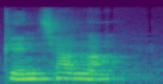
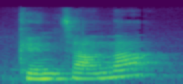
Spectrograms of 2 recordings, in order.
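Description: First: It is said as an answer, falling. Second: It is asked as a question, rising.

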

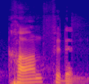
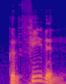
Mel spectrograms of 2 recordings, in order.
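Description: First: The stress is on the first syllable. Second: The stress is on the second syllable. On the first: The speaker calls it right. "nhưng mà ở đây là confident, đó là ngoại lệ" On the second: The speaker calls it wrong. "Bình thường chúng ta hay bị lỗi ở cái đời, hay phát âm là confident"

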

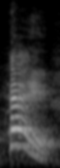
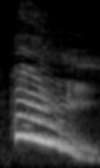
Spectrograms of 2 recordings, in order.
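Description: First: The voice is tight and pushed from the throat. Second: The voice is open and resonant from deep breath. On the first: The breath is set up for yelling at somebody. The speaker calls it wrong. "I don't want to play like hey" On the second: The breath is set up for a singing sound. The speaker calls it right. "I want to play like hey!"

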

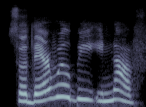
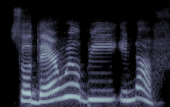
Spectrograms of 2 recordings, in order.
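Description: Both takes have the same delivery.

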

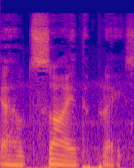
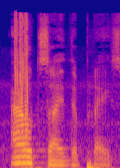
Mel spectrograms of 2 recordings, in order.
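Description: First: The second syllable of 'outside' is stressed. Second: The first syllable of 'outside' is stressed. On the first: The speaker calls it right. "but you should say outside the place" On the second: The speaker calls it wrong. "And you said outside the place"

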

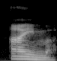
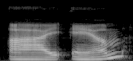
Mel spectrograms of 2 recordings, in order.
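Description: First: It is said as one contracted word, 'I'm'. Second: It is said as two separate words, 'I am'. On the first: This is the short form, a contraction. "short versions" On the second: This is the full, long form. "the long"

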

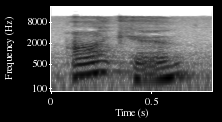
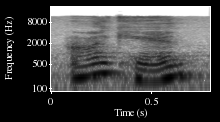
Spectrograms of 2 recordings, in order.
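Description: Both takes have the same delivery.

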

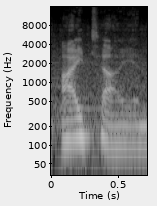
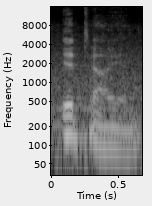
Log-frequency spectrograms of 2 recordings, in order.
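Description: First: The first vowel sounds like 'eye'. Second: The first vowel sounds like 'ih', as in Italy. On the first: The speaker calls it wrong. "it's not Italian" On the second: The speaker calls it right. "it's Italian. Because it's Italy"

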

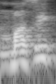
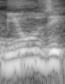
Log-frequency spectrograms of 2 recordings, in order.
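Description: First: The first syllable sounds like 'muh'. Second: The first syllable sounds like 'myoo'. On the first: The speaker calls it wrong. "ಮ್ಯೂಸಿಕ್ ಎಲ್ಲ ಮಸಿಕ್ ಅಂತ ಬರಲ್ಲ" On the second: The speaker calls it right. "ಅದು ಮ್ಯೂಸಿಕ್ ಅಂತಲೇ ಬರುತ್ತೆ"

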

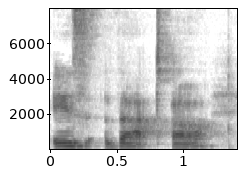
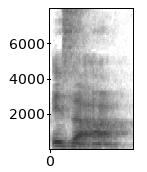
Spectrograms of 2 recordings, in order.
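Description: First: Each word is said clearly and in full. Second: The words are squashed together and reduced. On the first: "instead of saying" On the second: "it sounds like"

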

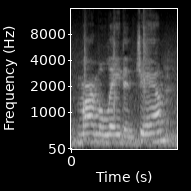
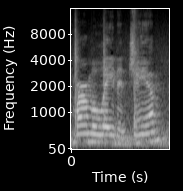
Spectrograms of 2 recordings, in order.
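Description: Both takes have the same delivery.

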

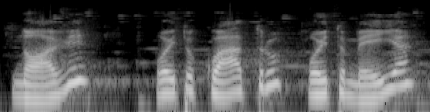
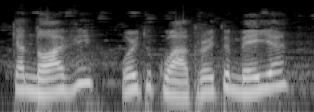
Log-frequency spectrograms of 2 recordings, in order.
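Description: First: The number is said slowly. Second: The number is said fast.

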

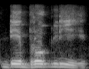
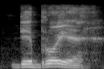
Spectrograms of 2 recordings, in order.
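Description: First: The name is pronounced in an anglicized way. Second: The name is pronounced in a French way. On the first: "Saya selalu sebut de Broglie" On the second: "dia cakap dia French kan"

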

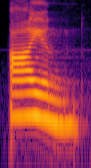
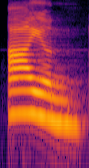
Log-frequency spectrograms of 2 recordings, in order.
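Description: The two takes are said the same way.

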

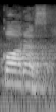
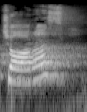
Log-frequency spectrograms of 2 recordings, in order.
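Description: First: The word begins with a k sound. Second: The word begins with a ch sound. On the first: The speaker calls it right. "यहाँ पर pronunciation है कॉरस" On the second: The speaker calls it wrong. "It's not a चौरस, च सी एच को च नहीं कहोगे"

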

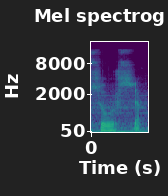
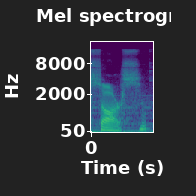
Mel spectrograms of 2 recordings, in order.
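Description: First: The O vowel is pronounced closed. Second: The O vowel is pronounced open. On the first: The speaker calls it wrong. "non è un source" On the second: The speaker calls it right. "si pronuncia source con la O aperta"

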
